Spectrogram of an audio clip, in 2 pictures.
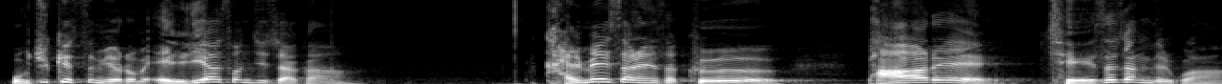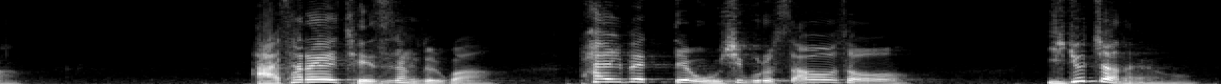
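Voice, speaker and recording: A man preaching in a church with a high, lively voice that climbs and falls across every phrase. He keeps asking the congregation questions and answering them himself. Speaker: pastor. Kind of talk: sermon.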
